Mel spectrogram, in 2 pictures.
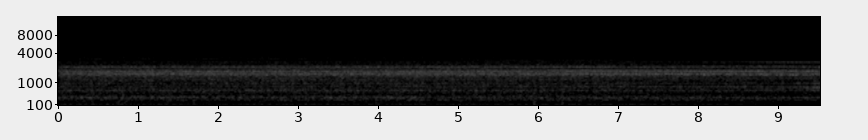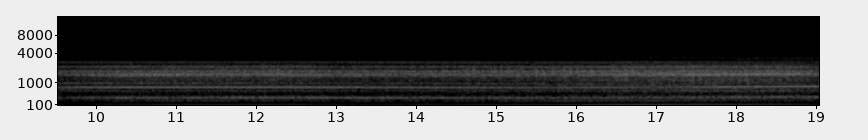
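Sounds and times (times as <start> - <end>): motorcycle hum and whine: 8.6 - 19.0.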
